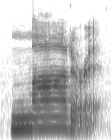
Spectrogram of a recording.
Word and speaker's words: moderate: moderate moderate three syllables here emphasis on the first syllable and the ah as in olive moderate moderate again that second and third syllable are going to be a lot quicker in contrast directorate moderate we're going to get an unstressed er in that second syllable and then the last syllable just sounds like the word it really quickly duret moderate moderate she's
